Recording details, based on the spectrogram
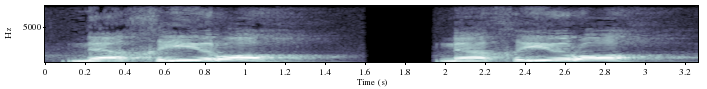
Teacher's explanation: Ra is heavy. We're going to take the ta and make it into a ha sukoon.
